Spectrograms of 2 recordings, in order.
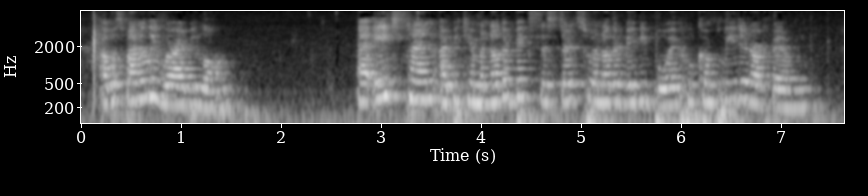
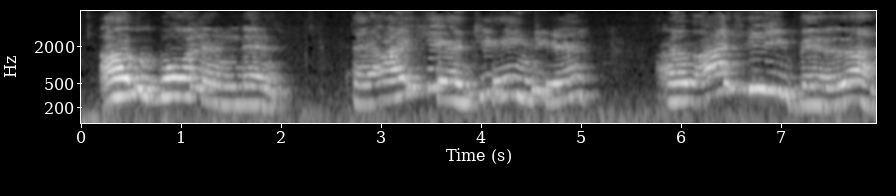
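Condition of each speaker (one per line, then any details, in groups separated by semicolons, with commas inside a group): No condition
Cerebral palsy; from birth; age 17; speech not clear, early words understood only by parents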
